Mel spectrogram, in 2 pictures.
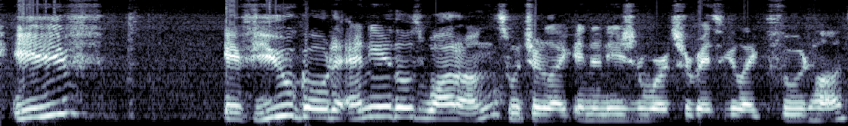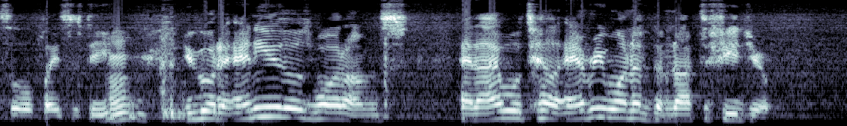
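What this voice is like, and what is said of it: Deliberately deep voice. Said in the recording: “put on my deep voice”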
